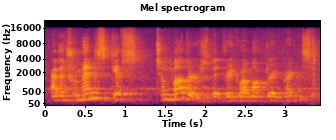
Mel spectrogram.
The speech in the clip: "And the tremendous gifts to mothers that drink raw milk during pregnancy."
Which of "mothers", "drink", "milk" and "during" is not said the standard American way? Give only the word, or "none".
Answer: milk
